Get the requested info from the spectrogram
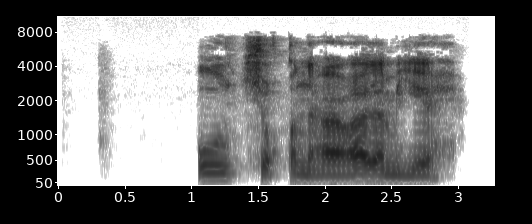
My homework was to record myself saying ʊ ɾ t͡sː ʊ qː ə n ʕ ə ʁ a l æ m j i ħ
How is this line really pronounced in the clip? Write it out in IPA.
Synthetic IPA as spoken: ʊ ɾ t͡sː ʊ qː ə n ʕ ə ʁ a ɾ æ m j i ħ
